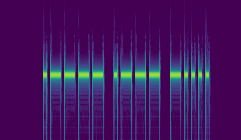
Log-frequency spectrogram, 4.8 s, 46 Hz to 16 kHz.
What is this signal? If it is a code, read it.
Morse code, heard as a keyed tone, about 17 wpm, 700 Hz. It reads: 1J6
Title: Three Challenging Letter-Number Combinations 17wpm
